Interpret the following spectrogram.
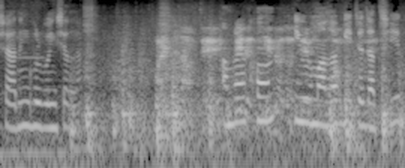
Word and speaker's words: Jūrmala: তো আমরা কাছে আছে ইউরমালা। ও ইউরমালা, হ্যাঁ, এখানে তো যে উচ্চারণ ওয়াই এর হয় আর কি।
